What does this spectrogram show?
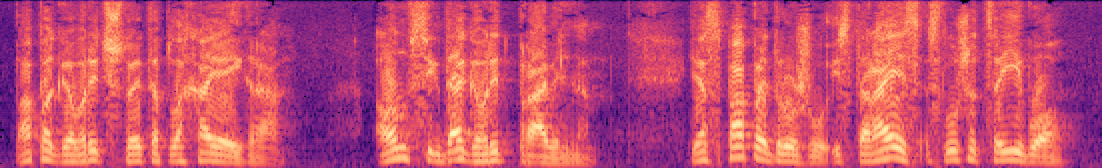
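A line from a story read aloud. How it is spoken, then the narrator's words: Calm reply. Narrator (Russian): спокойно ответил Виктор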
